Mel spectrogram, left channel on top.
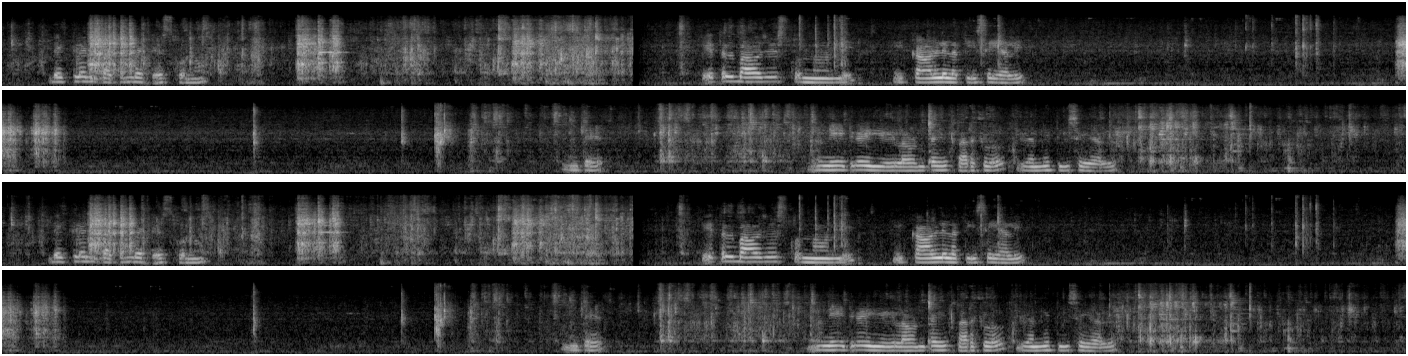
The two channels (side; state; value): both; normal; correlation 0.45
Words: డెక్కులని పక్కన పెట్టేసుకున్నాం. పీతలు బాగా చేసుకున్నాం అండి. ఈ కాళ్ళు ఇలా తీసేయాలి. అంటే నీట్గా ఇలా ఉంటాయి తరకలు, ఇవన్నీ తీసేయాలి.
